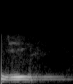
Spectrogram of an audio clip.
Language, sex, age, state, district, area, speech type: Hindi, male, 45-60, Uttar Pradesh, Hardoi, rural, conversation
